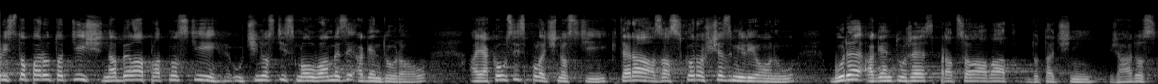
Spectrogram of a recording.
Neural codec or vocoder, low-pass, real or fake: none; 10.8 kHz; real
